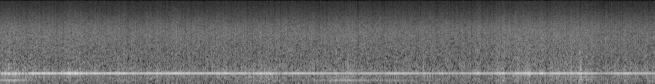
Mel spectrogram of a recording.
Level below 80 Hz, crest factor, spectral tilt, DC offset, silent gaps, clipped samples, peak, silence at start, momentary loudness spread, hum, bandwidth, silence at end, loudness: -44 dBFS; 16 dB; -2 dB/octave; under 0.1%; none; under 0.1%; -2 dBFS; 0 s; 4 LU; none; over 20 kHz; 0 s; -17 LUFS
